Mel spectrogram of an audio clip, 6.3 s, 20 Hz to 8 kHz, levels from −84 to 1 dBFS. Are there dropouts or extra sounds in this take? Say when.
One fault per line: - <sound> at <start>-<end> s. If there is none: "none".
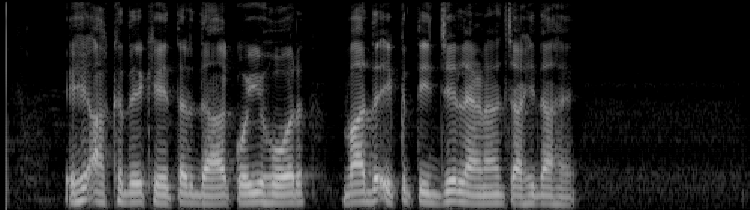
none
